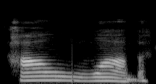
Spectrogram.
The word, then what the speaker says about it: Tawwab: It is, we've used it before, it is Hawab, and the transliteration is spelled T as in Tom, A, W, W, A, B as in boy. T, A, W, W, A, B. Tawwab. Tawwab.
